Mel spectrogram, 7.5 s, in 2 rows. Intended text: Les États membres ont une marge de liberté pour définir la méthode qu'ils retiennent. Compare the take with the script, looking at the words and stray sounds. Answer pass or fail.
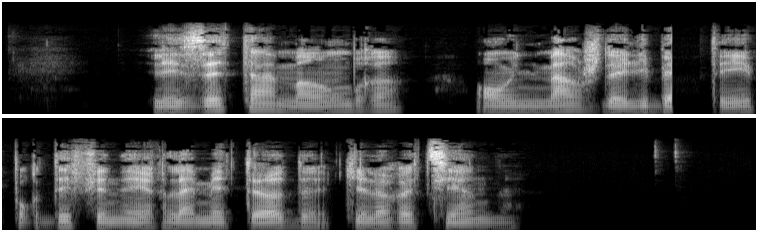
fail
